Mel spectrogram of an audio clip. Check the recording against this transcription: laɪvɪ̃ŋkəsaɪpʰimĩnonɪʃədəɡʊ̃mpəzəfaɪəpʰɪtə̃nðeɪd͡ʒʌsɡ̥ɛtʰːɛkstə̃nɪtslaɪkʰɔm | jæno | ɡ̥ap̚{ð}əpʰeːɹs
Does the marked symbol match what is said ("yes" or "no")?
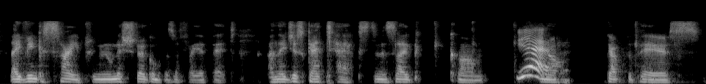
yes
